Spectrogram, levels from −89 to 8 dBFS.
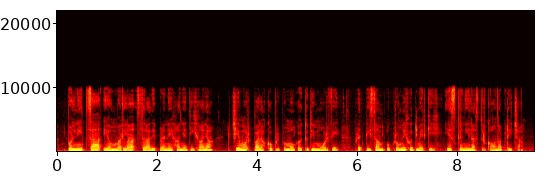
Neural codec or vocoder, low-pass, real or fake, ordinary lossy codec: none; 9.9 kHz; real; none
